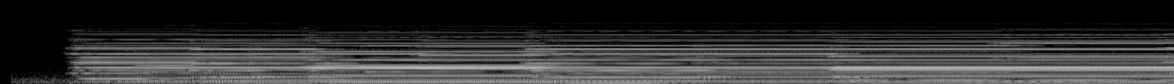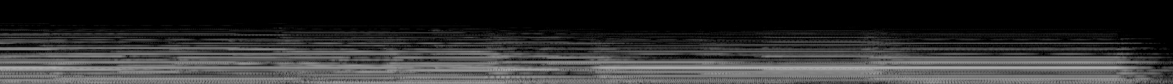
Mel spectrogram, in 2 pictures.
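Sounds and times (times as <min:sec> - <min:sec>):
organ principal stop ensemble: 0:00.5 - 0:23.4.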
